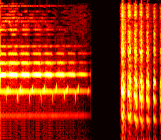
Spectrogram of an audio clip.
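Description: Intro sound effects: a held, whistle-like pitched tone with a quick wobble cuts off about a second in. After a brief gap comes a springy cartoon 'boing' that pulses rapidly, about eight times a second, and dies away.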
